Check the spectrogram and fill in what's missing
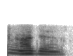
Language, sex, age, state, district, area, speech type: Nepali, male, 30-45, West Bengal, Jalpaiguri, urban, conversation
